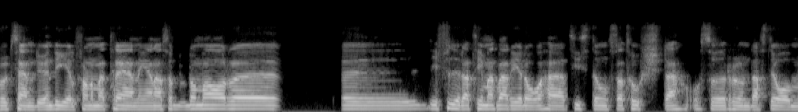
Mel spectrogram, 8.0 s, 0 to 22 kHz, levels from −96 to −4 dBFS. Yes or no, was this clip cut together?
yes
